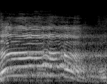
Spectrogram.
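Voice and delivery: high, loud demo yell; sample scream for the audience. Shown as a demonstration. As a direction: show the crowd how to scream. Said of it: "you're just gonna scream".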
